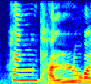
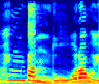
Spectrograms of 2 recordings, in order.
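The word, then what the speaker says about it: 횡단로: 횡달로가 아니라 횡단노라고 얘로 바뀌어요.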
